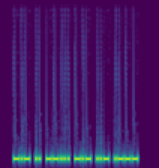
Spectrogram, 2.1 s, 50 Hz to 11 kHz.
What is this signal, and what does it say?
Morse code, heard as a keyed tone, about 50 wpm, 700 Hz. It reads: KI7KUJ
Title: USA Call Signs - 6 Characters - Repeated 3x - 50wpm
